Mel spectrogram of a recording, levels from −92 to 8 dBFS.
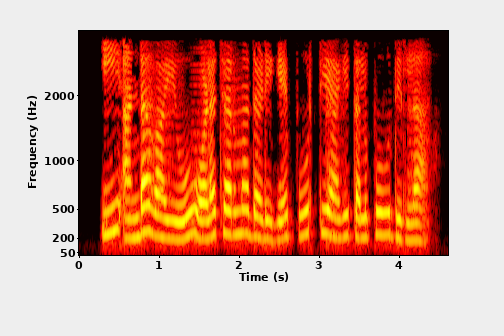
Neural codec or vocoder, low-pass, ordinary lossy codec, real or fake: none; 3.6 kHz; AAC, 16 kbps; real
